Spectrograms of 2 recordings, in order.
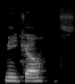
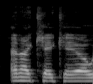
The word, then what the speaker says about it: Nikko: don't know us uh my name is nick but i go by nico nikko which is a very abnormal way to spell it um and honestly happy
